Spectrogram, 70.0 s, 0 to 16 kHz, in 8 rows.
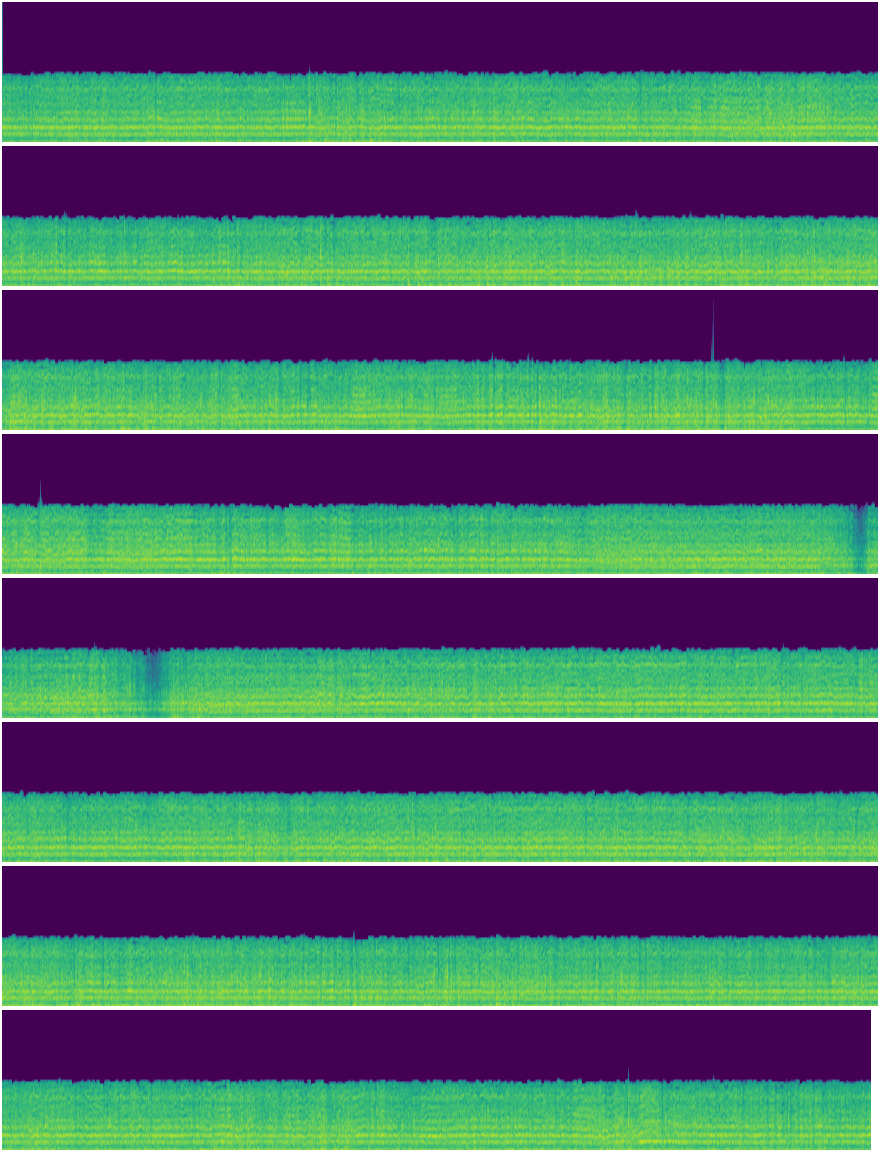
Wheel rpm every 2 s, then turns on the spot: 240, 230, 240, 230, 230, 230, 230, 230, 230, 220, 230, 230, 230, 220, 220, 230, 200, 150, 120, 210, 230, 230, 230, 230, 230, 230, 230, 240, 230, 230, 230, 230, 220, 230, 240.
none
